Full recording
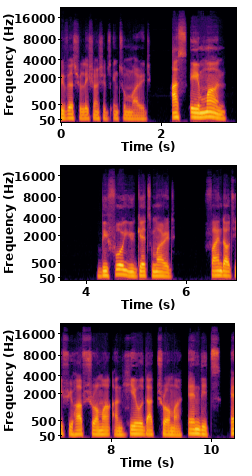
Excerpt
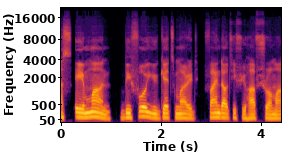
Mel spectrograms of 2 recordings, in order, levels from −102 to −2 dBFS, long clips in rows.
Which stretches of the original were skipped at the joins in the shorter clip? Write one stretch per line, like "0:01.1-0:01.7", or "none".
0:03.4-0:04.1
0:05.8-0:06.3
